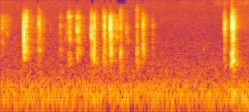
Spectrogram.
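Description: Computer keyboard typing: about a dozen faint keystrokes in an uneven run as a couple of words are typed.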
